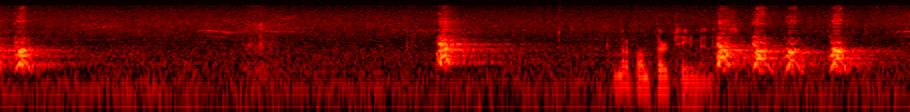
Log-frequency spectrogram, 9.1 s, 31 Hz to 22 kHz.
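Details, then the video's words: Neighbor's dog barking in the morning, recorded 13 November 2020: a single sharp bark, a pause, then a rapid string of short barks followed by several louder spaced barks, over a steady background hum. "Neighbor's barking dog"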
